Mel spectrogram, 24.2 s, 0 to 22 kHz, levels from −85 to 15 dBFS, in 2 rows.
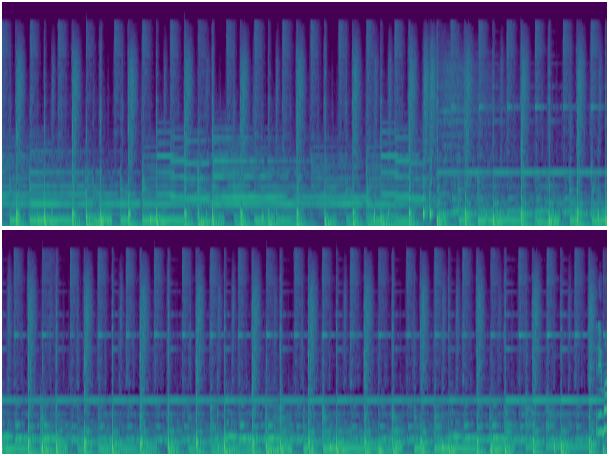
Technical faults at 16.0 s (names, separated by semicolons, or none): none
